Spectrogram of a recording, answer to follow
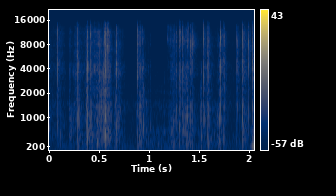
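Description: Clear plastic craft packet crinkling as it is handled, a quick run of crackles and rustles that gets busier in the second half.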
